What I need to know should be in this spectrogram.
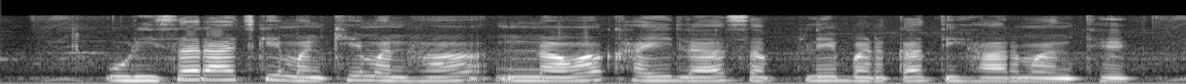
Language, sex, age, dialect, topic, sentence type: Chhattisgarhi, male, 25-30, Western/Budati/Khatahi, agriculture, statement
